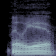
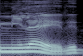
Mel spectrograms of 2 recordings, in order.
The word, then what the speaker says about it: Milei: So the most significant part of the World Economic Forum last week was the speech by Javier Milei, right? Whatever, how do you say it? Yeah, Javier Milei, the new leader of Argentina.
